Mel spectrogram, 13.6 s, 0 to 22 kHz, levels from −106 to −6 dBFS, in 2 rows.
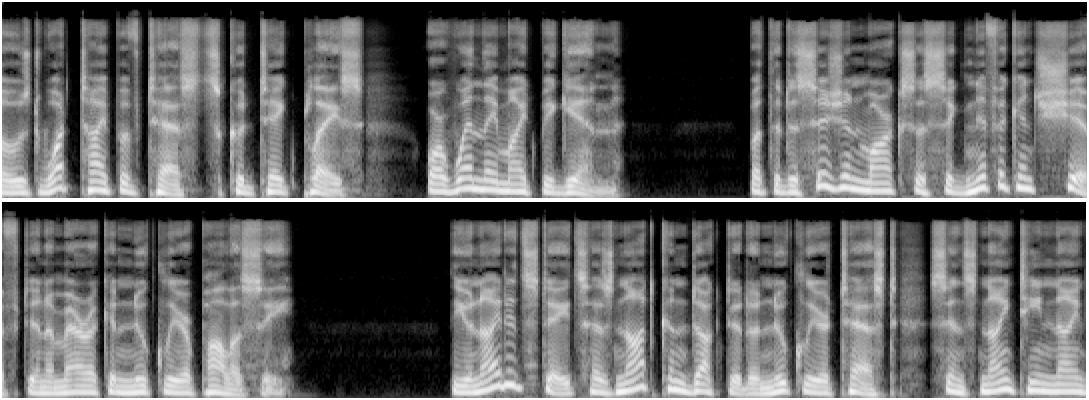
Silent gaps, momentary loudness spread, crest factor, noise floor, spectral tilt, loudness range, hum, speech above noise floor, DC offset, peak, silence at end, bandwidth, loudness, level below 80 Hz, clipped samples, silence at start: none; 6 LU; 16 dB; -85 dBFS; -5 dB/octave; 2 LU; none; 68 dB; under 0.1%; -2 dBFS; 0 s; 15.5 kHz; -17 LUFS; -48 dBFS; under 0.1%; 0 s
